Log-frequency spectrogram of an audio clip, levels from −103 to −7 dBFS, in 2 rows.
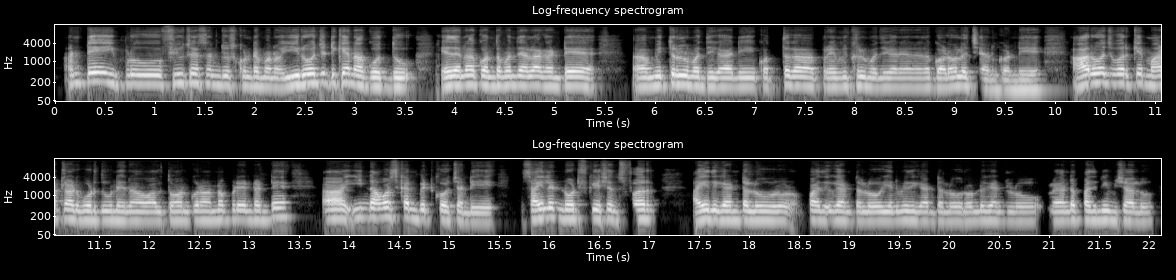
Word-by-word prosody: అంటే 195 +3 +2 0.2
ఇప్పుడు 180 +1 -4 0.3
ఫ్యూచర్స్ 190 0 -2
సంగతి 170 -2 -4
చూసుకుంటే, 155 -1 -3
మనం 145 -1 0
ఈ - - +7
రోజుటికే 195 0 +3
నాకొద్దు. 145 -2 +2 0.4
ఏదైనా 165 +2 +6
కొంతమంది 160 +1 +1
ఎలాగంటే 155 -1 +3 0.6
ఆహ్, 145 0 +3
మిత్రుల 170 +2 +3
మధ్య 150 -1 0
గానీ, 145 0 +2 0.2
కొత్తగా 145 +3 0 0.2
ప్రేమికుల 150 +1 -3
మధ్య 140 0 -4
గానీ 140 0 -3
ఏదైనా 140 0 -4
గొడవలు 145 +2 +3
వచ్చాయనుకోండి, 120 -4 -6 0.6
"ఆ - - +10
రోజు 200 -1 +3
వరకే 190 +1 +2
మాట్లాడకూడదు 155 -2 0
నేను 145 0 -3
వాళ్ళతో" 145 +1 -2
అనుకున్నాం. 150 +1 -2
అన్నప్పుడు 160 +1 -3
ఏంటంటే 155 +3 -2 0.5
ఆహ్, 85 0 +4
ఇన్ని 185 +1 +2
అవర్స్ 195 +1 +2
కనిపెట్టుకోవచ్చండి. 160 -6 -1 0.5
సైలెంట్ 180 +3 +3
నోటిఫికేషన్స్ 165 -2 -2
ఫర్ 170 0 +3 0.5
5 160 0 +2
గంటలు, 150 0 0 0.5
10 150 -2 0
గంటలు, 145 -1 -3 0.2
8 150 +1 -4
గంటలు, 140 0 -5
2 145 +1 -5
గంటలు, 140 -1 -7 0.3
లేదంటే 145 +2 0
10 150 -1 0
నిమిషాలు 145 -2 -3
155 Hz, 135 wpm, -22 LUFS, 145-165 Hz, 0.6 s, ఆ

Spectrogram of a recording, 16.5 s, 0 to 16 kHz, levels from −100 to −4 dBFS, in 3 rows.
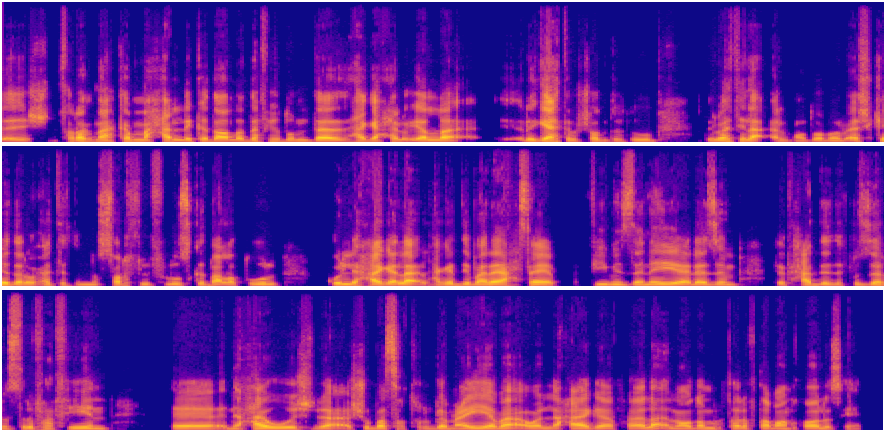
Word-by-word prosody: اشت 110 - -3
اتفرجنا 155 -4 +2
على - - -1
كام 150 0 -2
محل 145 -1 +1
كده، 155 +2 +3
الله! 155 0 +2
ده 140 -2 -3
في 155 - -11
هدوم، 150 -1 -7
ده 130 -2 +5
حاجة 145 0 +2
حلوة، 160 - -5
يالّا، 145 - +4 0.4
رجعت 150 -1 +6
بشنطة 130 -1 -6
هدوم. 115 -2 -7 0.3
دلوقتي 135 +6 0
لأ، 155 - +3
الموضوع 95 +5 -6
ما 120 - -3
بقاش 130 - -2
كدهk - - -6
اللي 145 - +4
هو 110 - -1
حتّة 130 0 -8
إن 110 -1 -8
صرف 140 +2 -3
الفلوس 135 +3 -5
كده 140 -5 -1
على 110 -2 +1
طول 130 +1 -5 0.3
كل 135 +1 +1
حاجة 130 +1 +5
لأ 135 - +7
الحاجات 115 +2 -3
دي 135 - -3
بقى 120 - +2
عليها 135 +2 +6
حساب، - - +2 0.2
في 125 - -5
ميزانيّة 125 +2 +1
لازم 115 0 -1 0.3
تتحدد 120 0 -2
الفلوس 120 +3 -11
دي 130 - +2
هنصرفها 125 +1 -4
فين، 125 -3 -2 0.4
آآ 100 -1 +2
نحوِّش، 125 -1 +2
لأ - - 0
أشوف 135 -1 -5
مثلًا 125 -3 +2
أدخل 110 - -17
جمعية 130 0 +2
بقى 130 -3 +2
والّا 105 -1 -1
حاجة. 125 +1 +1
فلأ، - - +1
الموضوع 115 +5 -2
مختلف 135 -1 -6
طبعًا، 120 -3 0
خالص 120 0 -1
يعني. 85 +1 -16
130 Hz, 230 wpm, -23 LUFS, 115-140 Hz, 0.4 s, لأ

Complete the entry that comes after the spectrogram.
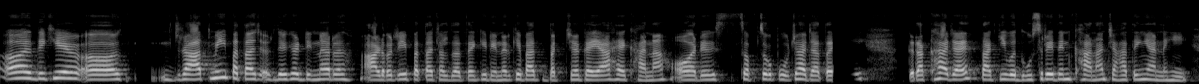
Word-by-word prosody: अ, 280 +2 +4
देखिए 290 +3 +3
अ, 230 -2 +3 0.5
रात 235 +1 +3
में 300 - +5
ही 325 - +4
पता 260 -4 +3
चल 235 - -3
ज - - -12
देखिए 240 +2 +3
डिनर 235 +1 0 0.4
8 210 0 +2
बजे 220 +2 -2
ही 240 - +1
पता 215 -1 0
चल 210 0 -5
जाता 200 0 -2
है 205 - -3
कि 230 +2 -5
डिनर 205 0 -3
के 240 +3 0
बाद 215 0 0
बच 190 +1 -6
गया 210 0 +3
है 220 -2 +2
खाना 200 +1 -3 0.2
और 210 0 +2 0.4
सबसे 240 0 0
पूछा 230 +3 +1
जाता 205 -2 -1
है - - +3 0.3
कि 255 - -8
रखा 230 +4 +2
जाए 225 +2 +3
ताकि 220 +2 -1
वो 225 -1 +3
दूसरे 220 +4 +1
दिन 240 0 -1
खाना 225 0 -1
चाहते 220 -2 -4
हैं 235 - -2
या 220 -2 0
नहीं। 195 -2 -5
225 Hz, 215 wpm, -23 LUFS, 210-240 Hz, 0.5 s, में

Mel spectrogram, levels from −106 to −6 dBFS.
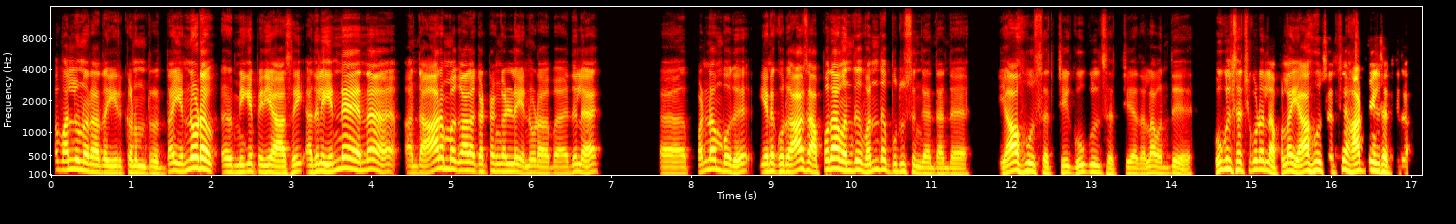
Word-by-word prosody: வல்லுனரா 195 -5 +2
தான் 135 -1 0
இருக்கணுன்றது 130 -3 -5
தான் 175 +1 0
என்னோட 230 +7 +5 0.3
அ - - -1 0.2
மிகப்பெரிய 155 -1 -1
ஆசை. 135 +5 -2
அதில 165 +3 +1
என்னே 225 +6 +2 0.2
ன்னா 210 +2 +3 0.4
அந்த 135 +1 -6
ஆரம்ப 215 -1 +2
காலகட்டங்கள்ல 165 -2 0
என்னோட 135 0 -4 0.2
ப 125 -1 -5
இதில, 155 +2 -3 1.0
அ - - -5 0.4
பண்ணம்போது 170 -4 0 0.3
எனக்கு 160 -1 0
ஒரு 155 - +2
ஆச. 210 - +4
அப்ப 205 - -1
தான் 220 -4 +7
வந்து, 180 +3 +1
வந்த 205 +5 -1
புதுசுங்க, 155 -5 -5
அந்த 115 +1 -7
அந்த 115 0 -6 0.6
Yahoo 175 -2 +4
சர்ச்சு, 130 +1 -6 0.2
Google 150 0 -3
சர்ச்சு, 110 +2 -8
அதெல்லாம் 125 +4 -4
வந்து, 120 +2 -5 0.5
Google 205 +4 +2
சர்ச்சு 185 -1 -2
கூட 200 0 +2
இல்ல. - - +3
அப்பல்லாம் 155 +1 +1
Yahoo 175 +3 +4
church 155 +7 -2
Hot 170 +2 +7
Mail 180 -2 +4
church 125 -6 -2
தான். - - -11
160 Hz, 160 wpm, -23 LUFS, 135-185 Hz, 1.0 s, தான்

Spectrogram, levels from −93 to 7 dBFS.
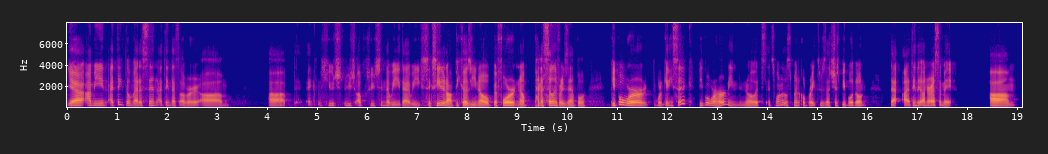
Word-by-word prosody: Yeah, 160 -1 +6
I 170 - 0
mean, 160 -1 -7
I 165 - -1
think 240 +3 -10
the 175 - -3
medicine 155 +4 -3
I - - -9
think 150 0 -12
that's 135 -1 -5
our, 135 -1 -2 0.2
um 60 -1 -3 0.8
uh 60 -1 -1 0.4
eh - - -12 0.2
eh - - -20
huge 160 -2 -12
huge 160 -2 -13
up 150 0 -6
huge 165 -2 -12
thing 155 -1 -15
that 145 -1 -3
we 135 -2 -7
that 125 -1 -1
we 120 +1 -11
succeeded 175 +7 -1
on 125 -1 +4
because, 130 -2 +1
you 125 0 -7
know, 120 -1 +4
before 155 +2 +6
you 135 - -15
know, 125 -1 0 0.2
penicillin, 175 0 +3
for 135 - -1
example 125 0 -4 0.5
people 220 +5 +4
were 155 -7 +7
were 140 -1 -4
getting 160 +1 -7
sick, 330 - -5
people 195 +6 -3
were 175 - +1
hurting, 160 - -1
you - - -20
know? 135 0 -2
It's 470 -3 -5
it's - - -17
one 175 - -6
of 205 - -5
those 155 -8 -9
medical 155 0 -5
breakthroughs 155 -3 -6
that's 115 -1 -6
just 135 -1 -9
people 150 +2 -1
don't 140 -1 0 0.5
that, 135 0 +1
I 140 -1 +2
think 160 -2 -6
they - - 0
underestimate. 135 -2 -1 0.7
Um 130 -2 +5
145 Hz, 195 wpm, -24 LUFS, 130-165 Hz, 0.8 s, were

